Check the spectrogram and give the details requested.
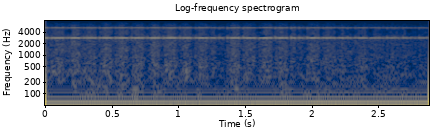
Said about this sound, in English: There's a whistle in the background for one of you. If you hear the whistle, could you press star 6 so that we don't hear that?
